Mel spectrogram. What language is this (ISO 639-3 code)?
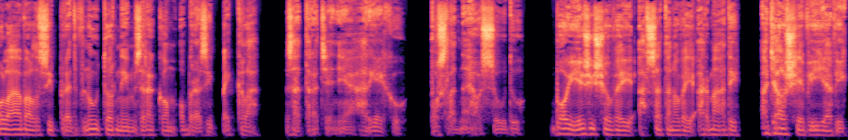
slk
